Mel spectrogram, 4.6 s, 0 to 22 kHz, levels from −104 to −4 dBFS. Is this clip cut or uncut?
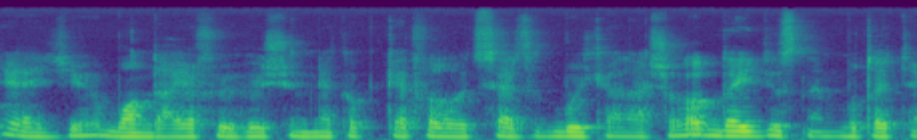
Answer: uncut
